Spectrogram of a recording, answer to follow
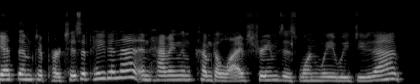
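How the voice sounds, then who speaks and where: Against a quiet background, a woman with a plain, everyday voice talks at a medium pitch with lively intonation. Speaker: pastor and social media creator. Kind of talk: interactive webinar discussion.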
